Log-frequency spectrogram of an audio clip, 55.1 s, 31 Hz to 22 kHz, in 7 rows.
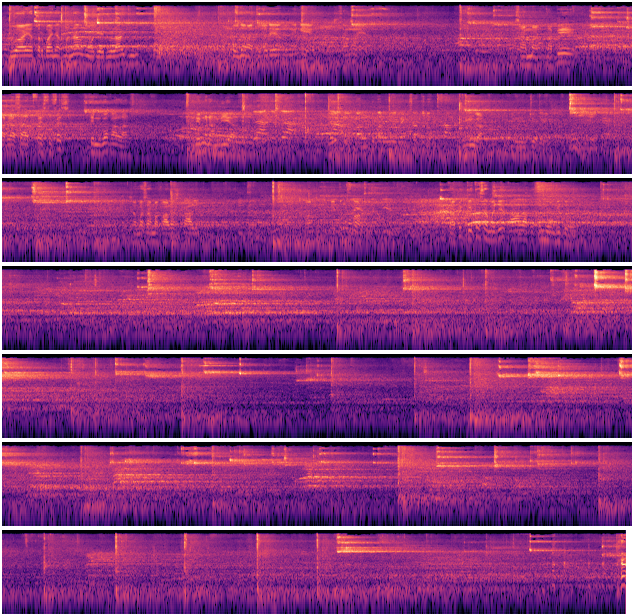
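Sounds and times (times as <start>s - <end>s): sneaker squeaks: 0.1s - 18.2s, 19.1s - 20.6s, 21.2s - 23.8s, 24.7s - 27.2s, 28.6s - 36.0s, 36.6s - 47.2s, 50.4s - 55.0s.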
